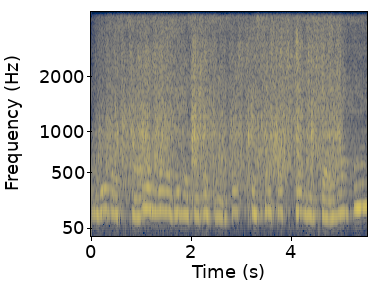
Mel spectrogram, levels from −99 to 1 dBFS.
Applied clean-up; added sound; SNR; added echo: none; Domestic sounds, home sounds; 0 dB; reverberation time 0.8 s.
